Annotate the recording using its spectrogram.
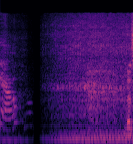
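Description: A voice trails off into a brief moment of silence, then a steady low hum fades in and holds until speech starts again near the end.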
